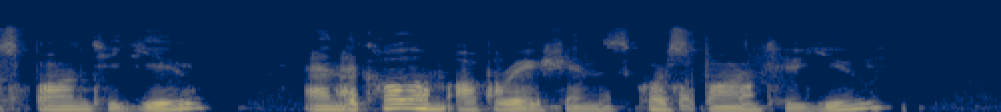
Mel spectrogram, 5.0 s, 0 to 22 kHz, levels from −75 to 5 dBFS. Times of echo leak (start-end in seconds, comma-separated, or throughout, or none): 0.03-0.16, 0.67-0.98, 1.67-4.55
